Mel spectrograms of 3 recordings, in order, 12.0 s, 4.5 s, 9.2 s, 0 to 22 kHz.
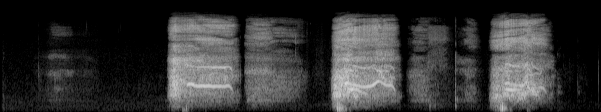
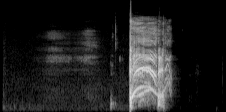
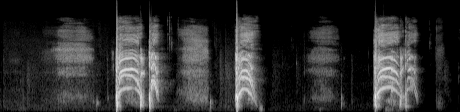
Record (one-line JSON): {"exhalation_length": "12.0 s", "exhalation_amplitude": 26673, "exhalation_signal_mean_std_ratio": 0.48, "cough_length": "4.5 s", "cough_amplitude": 32768, "cough_signal_mean_std_ratio": 0.32, "three_cough_length": "9.2 s", "three_cough_amplitude": 32768, "three_cough_signal_mean_std_ratio": 0.37, "survey_phase": "beta (2021-08-13 to 2022-03-07)", "age": "18-44", "gender": "Male", "wearing_mask": "No", "symptom_cough_any": true, "symptom_runny_or_blocked_nose": true, "symptom_shortness_of_breath": true, "symptom_sore_throat": true, "symptom_fatigue": true, "symptom_onset": "4 days", "smoker_status": "Never smoked", "respiratory_condition_asthma": false, "respiratory_condition_other": false, "recruitment_source": "Test and Trace", "submission_delay": "1 day", "covid_test_result": "Negative", "covid_test_method": "RT-qPCR"}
